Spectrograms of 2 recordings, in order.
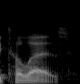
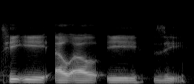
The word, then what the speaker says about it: Tellez: Baseball Classic and in it's spelled t-e-l-l-e-z right Brian that is not you don't say it to Les right it's Tellez I mean if he if he's Latin then surely because of the Double L is a y no well I I work with someone who's legit has the same last name spelled the same way we say Tellez this is not right stages I mean it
